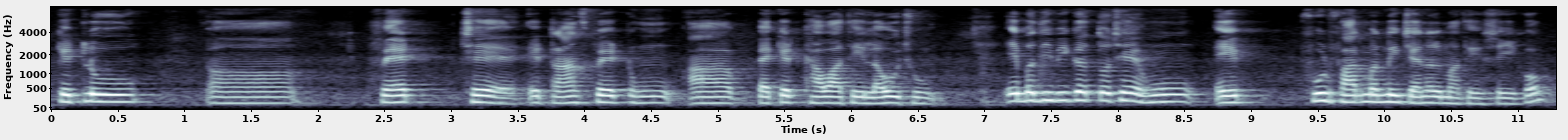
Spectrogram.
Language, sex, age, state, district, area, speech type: Gujarati, male, 30-45, Gujarat, Surat, urban, spontaneous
